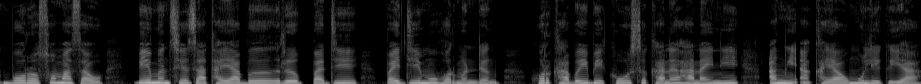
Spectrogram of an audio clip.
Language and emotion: Bodo, neutral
